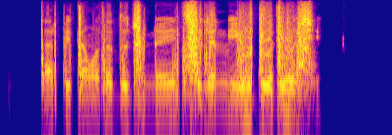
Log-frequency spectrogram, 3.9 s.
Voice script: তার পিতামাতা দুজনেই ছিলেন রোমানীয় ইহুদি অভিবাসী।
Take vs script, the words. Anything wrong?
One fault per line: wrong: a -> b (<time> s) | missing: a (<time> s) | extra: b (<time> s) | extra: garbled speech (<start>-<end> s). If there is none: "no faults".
missing: রোমানীয় (2.2 s)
